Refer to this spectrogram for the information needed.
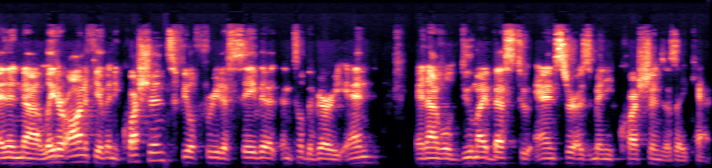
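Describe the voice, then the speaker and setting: A man at a very fast pace, medium in pitch, with ordinary pitch variation. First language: not English. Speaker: social skills coach. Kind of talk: online talk presentation. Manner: casual, many fillers.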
